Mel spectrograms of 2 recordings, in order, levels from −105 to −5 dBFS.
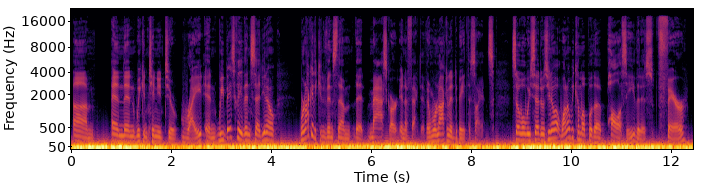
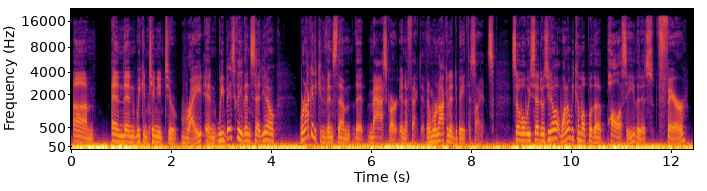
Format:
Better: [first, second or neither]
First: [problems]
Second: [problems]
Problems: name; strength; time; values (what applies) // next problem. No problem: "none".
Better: second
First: low rumble; loud; throughout; 10 dB below the speech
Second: low rumble; faint; throughout; 25 dB below the speech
